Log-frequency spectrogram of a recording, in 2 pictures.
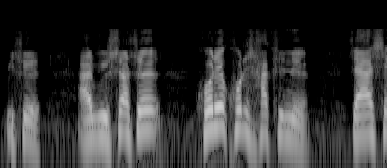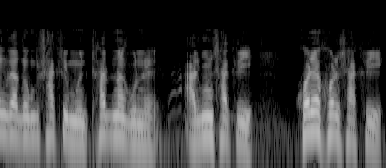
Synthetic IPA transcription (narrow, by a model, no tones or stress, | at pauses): bisɯɾ | aɾbisɾasɯ | kʰɔɾekʰɔɾesakʰɾinɯ | zajaseŋɾadɔŋbisakʰɾimɯntʰatnaɡunɯ̰a̰ɾminsakʰɾi | kʰɔɾekʰɔɾesakʰɾi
